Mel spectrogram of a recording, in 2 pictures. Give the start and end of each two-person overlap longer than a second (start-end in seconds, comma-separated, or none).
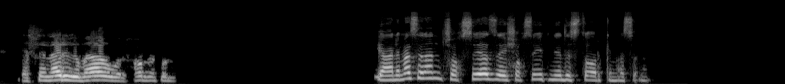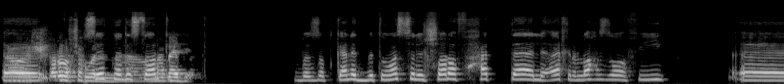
7.9-9.6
